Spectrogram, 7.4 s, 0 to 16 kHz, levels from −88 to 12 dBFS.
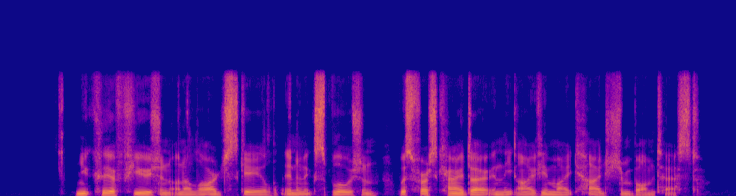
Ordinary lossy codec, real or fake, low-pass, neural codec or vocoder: none; fake; 9.9 kHz; vocoder, 22.05 kHz, 80 mel bands, WaveNeXt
